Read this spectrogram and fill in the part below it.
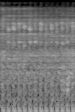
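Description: Car engine idling with a misfire, a steady low pulsing rumble with an uneven, lumpy beat, close up and alone.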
